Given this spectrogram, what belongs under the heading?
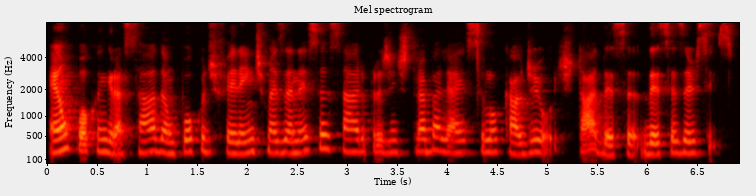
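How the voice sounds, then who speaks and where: A woman giving a singing lesson, calmly explaining and guiding vocal exercises. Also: mid-range voice, normal speed, vocal fry. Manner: calm, guiding, explains then demonstrates. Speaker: singing teacher.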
